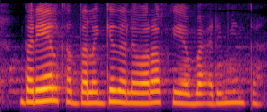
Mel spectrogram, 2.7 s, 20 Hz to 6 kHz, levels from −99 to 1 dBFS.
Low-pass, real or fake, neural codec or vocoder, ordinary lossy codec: 5.4 kHz; real; none; none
